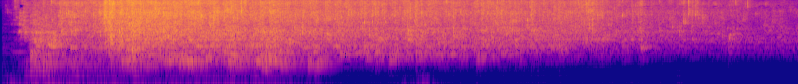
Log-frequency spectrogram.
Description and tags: toilet flush
Sound of flushing a toilet.
wc, flushing, bathroom, flush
